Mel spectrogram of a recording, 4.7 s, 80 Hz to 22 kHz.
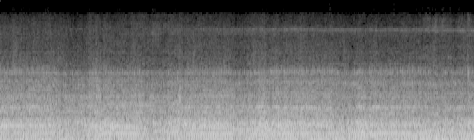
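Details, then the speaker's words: Suzuki Max100 two-stroke petrol motorcycle in a mileage test: uneven, stumbling exhaust beat with dropped firing pulses over road rumble, misfiring as fuel runs out. "Missing correct നമ്മുടെ petrol പമ്പിൻ്റെ മുന്നിൽ തന്നെ missing വന്ന്."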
